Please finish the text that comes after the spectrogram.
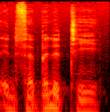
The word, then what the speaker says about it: infallibility: That means that as a Catholic you cannot question it because the Pope tells that with infallibility. Come on, Brad, is it correctly pronounced infallibility?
